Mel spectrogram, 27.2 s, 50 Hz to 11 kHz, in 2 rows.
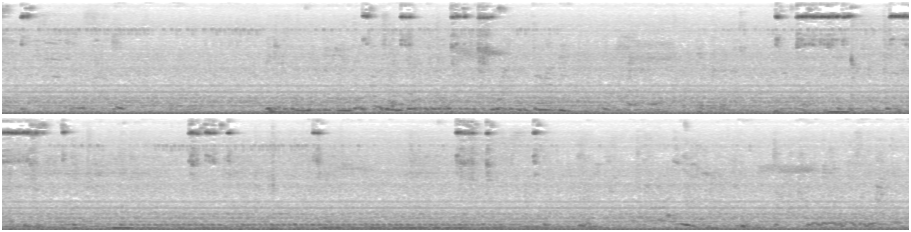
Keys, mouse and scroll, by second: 0.2 click, 1.3 click, 2.7 click, 5.2 click, 8.0 click, 11.2 click, 13.6 ctrl+shift+g, 14.6 click, 15.4 click, 18.3 ctrl+shift+g, 19.2 ctrl+shift+click, 19.9 click.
